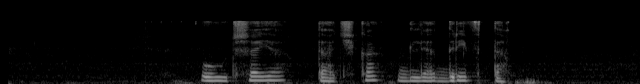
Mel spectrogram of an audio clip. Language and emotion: Russian, neutral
